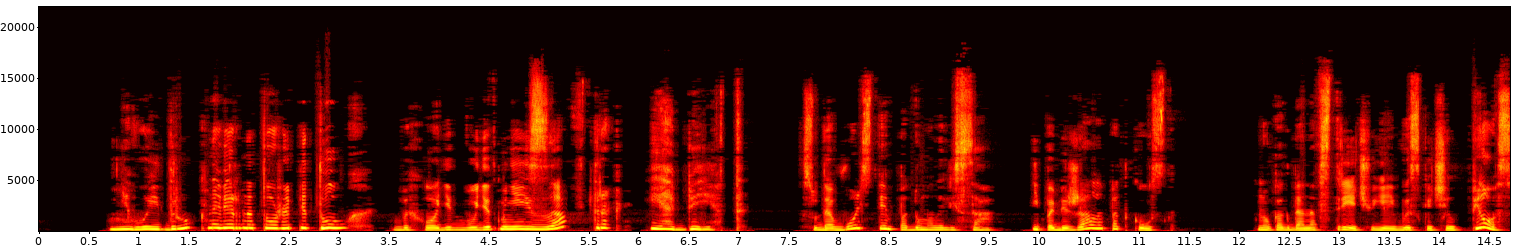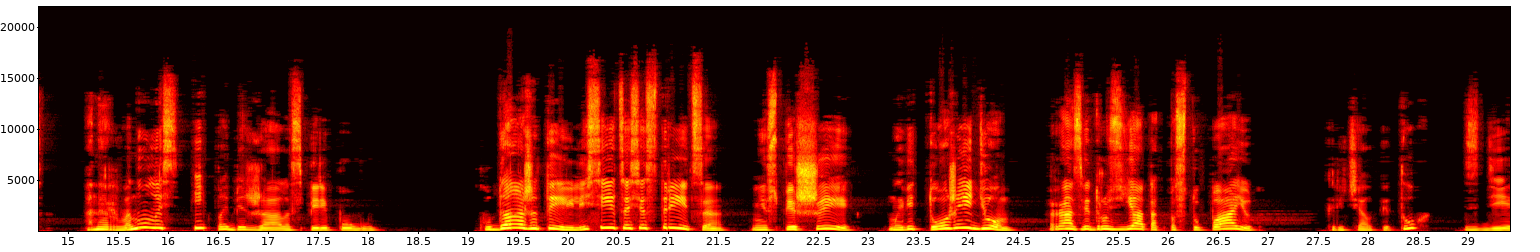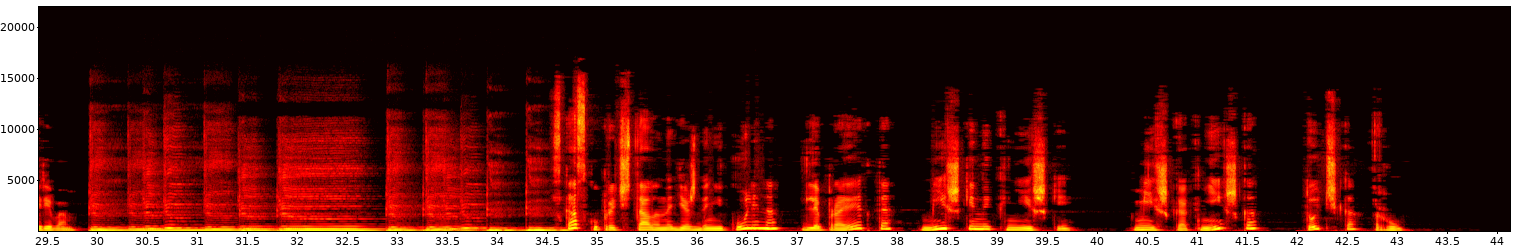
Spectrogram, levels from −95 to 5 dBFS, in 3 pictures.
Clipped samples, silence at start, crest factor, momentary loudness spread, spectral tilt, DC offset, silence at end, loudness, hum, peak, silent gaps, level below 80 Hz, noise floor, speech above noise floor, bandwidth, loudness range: under 0.1%; 0.7 s; 22 dB; 13 LU; -4.5 dB/octave; under 0.1%; 1.1 s; -23 LUFS; none; -2 dBFS; 11.95-12.05 s, 18.88-19.05 s; -50 dBFS; -89 dBFS; 66 dB; 16.5 kHz; 8 LU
